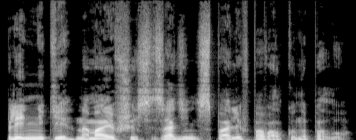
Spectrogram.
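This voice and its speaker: A male audiobook narrator with a fairly low voice that rises and falls animatedly as he tells a comic story. He is recorded close on a studio mic in a dry booth with no room sound. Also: moderate pace, no room sound. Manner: expressive, lively storytelling. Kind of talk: scripted narration of a humorous novel.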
